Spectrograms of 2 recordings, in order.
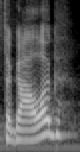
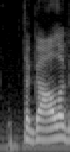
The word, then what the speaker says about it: Tagalog: the official language is tagalog tagalog that's how you pronounce it that's the official language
